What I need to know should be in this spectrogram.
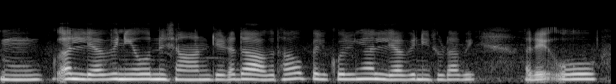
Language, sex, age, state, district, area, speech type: Dogri, female, 18-30, Jammu and Kashmir, Udhampur, rural, spontaneous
